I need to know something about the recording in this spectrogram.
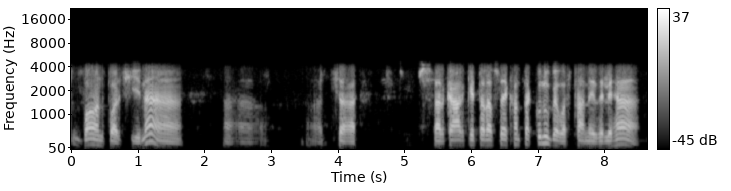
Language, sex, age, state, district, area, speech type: Maithili, male, 45-60, Bihar, Saharsa, urban, conversation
